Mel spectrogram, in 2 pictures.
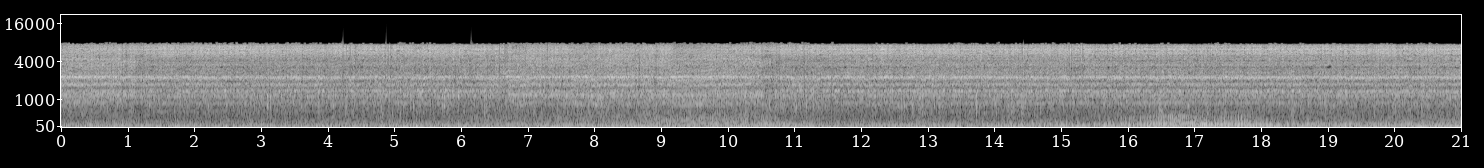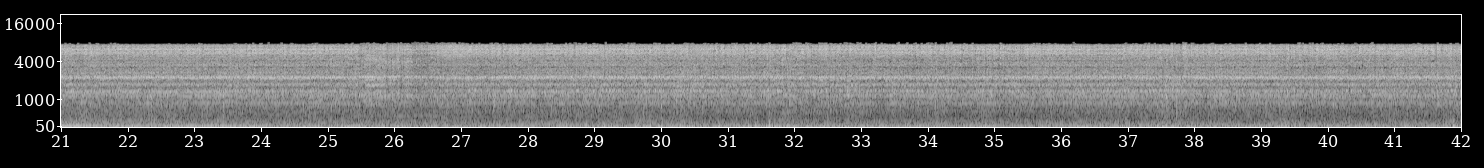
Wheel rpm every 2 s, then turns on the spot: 110, 110, 110, 110, 110, 120, 110, 110, 120, 110, 110, 110, 110, 110, 110, 110, 120, 120, 120, 110, 120.
none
